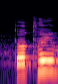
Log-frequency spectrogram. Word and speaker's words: তথৈব: থাকলে দয়ব ঠিক আছে তথৈব থাকলে উচ্চারণ কি তথৈব থাকলে তথৈব তথৈব তথ তারপরে এব একসাথে বলতে হবে তথ এবং এব এই দুইটা অংশকে একসাথে বলতে হবে তথাবা এভাবে উচ্চারণ করতে হবে আচ্ছা তুমি 34 নম্বর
